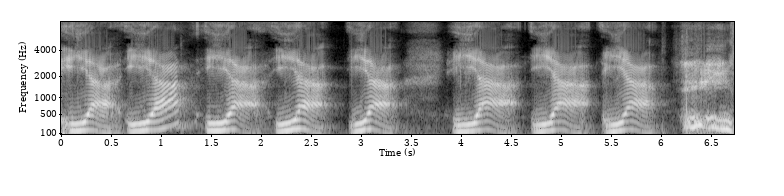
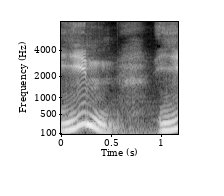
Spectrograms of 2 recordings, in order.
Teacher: ইয়াটা উচ্চারিত হয় জিহ্বার মধ্যখান থেকে। তাহলে ইয়া ইয়া জিহ্বার মধ্যখান, ইয়া ইয়া দুই জের ইন, ইন মধ্যখান থেকেই উচ্চারিত হবে।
